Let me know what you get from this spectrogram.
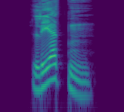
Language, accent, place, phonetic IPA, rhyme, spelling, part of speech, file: German, Germany, Berlin, [ˈleːɐ̯tn̩], -eːɐ̯tn̩, leerten, verb, De-leerten.ogg
- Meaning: inflection of leeren: 1. first/third-person plural preterite 2. first/third-person plural subjunctive II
